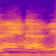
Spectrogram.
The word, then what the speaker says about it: Zeynel: Yes, Zeynel, yeah.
